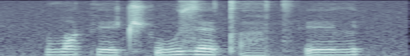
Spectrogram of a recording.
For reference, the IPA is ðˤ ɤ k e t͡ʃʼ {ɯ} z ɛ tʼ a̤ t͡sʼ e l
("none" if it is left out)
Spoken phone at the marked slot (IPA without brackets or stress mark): u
